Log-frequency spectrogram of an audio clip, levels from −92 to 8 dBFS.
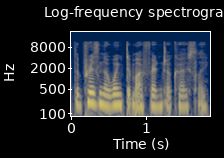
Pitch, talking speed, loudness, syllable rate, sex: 170 Hz, 225 wpm, -19 LUFS, 7.4 syllables/s, female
